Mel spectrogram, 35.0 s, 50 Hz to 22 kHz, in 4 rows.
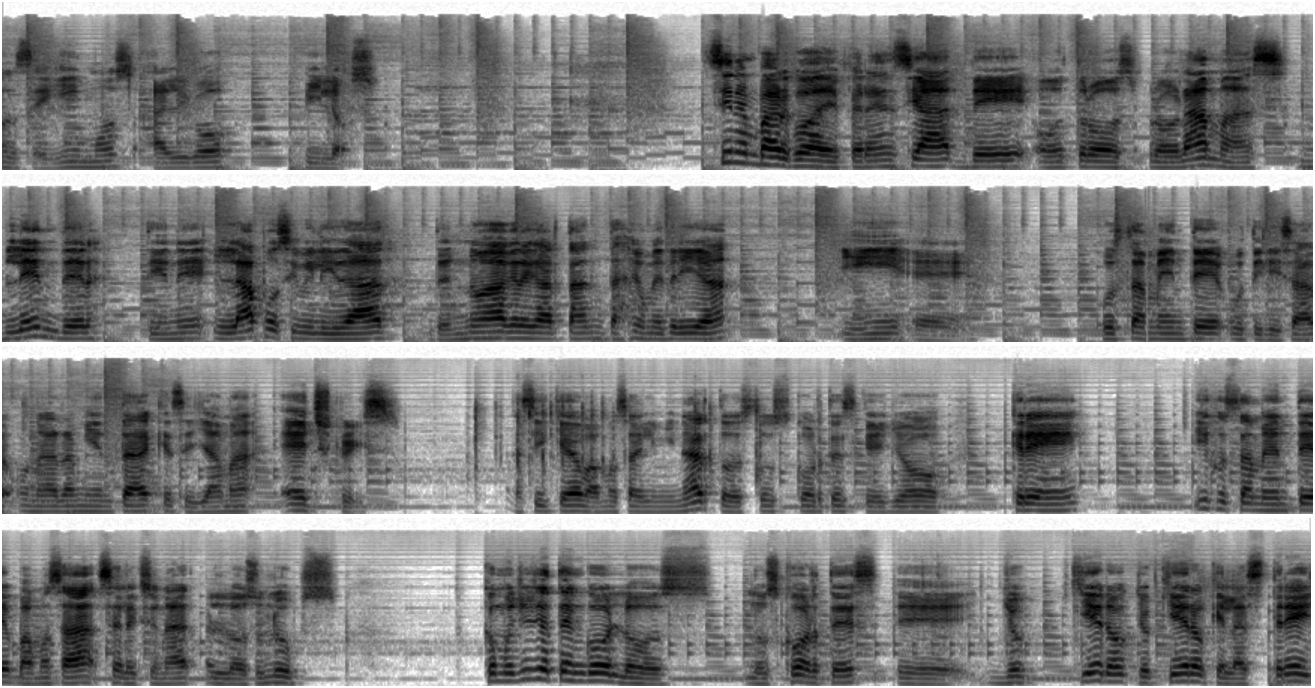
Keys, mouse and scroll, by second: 20.9 ctrl+z, 21.1-21.5 ctrl+z, 21.7 ctrl+z, 22.2 ctrl+z, 25.4 alt+click, 32.4 click, 33.4 shift+click.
